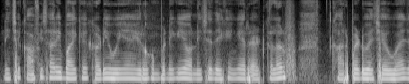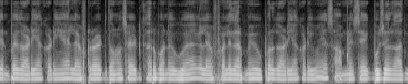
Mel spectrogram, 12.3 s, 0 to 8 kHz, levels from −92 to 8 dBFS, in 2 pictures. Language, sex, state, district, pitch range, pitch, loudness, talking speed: Hindi, male, Uttar Pradesh, Hamirpur, 125-135 Hz, 130 Hz, -17 LUFS, 230 wpm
